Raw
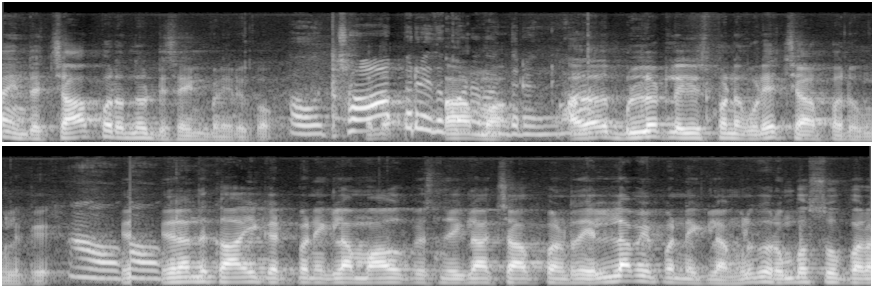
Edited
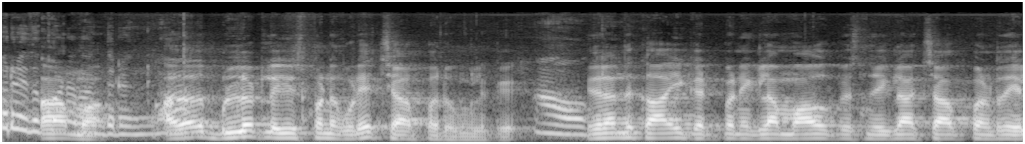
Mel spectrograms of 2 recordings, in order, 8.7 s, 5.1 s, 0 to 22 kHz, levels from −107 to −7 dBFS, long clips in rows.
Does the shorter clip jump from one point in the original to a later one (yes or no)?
yes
